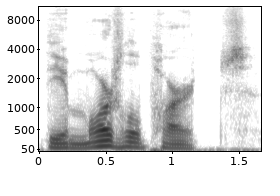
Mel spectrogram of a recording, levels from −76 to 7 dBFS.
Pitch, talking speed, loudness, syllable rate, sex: 95 Hz, 110 wpm, -18 LUFS, 4.7 syllables/s, male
